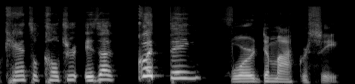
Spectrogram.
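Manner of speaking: high mock-earnest voice; mocking quote. Mockingly voices article's stance.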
